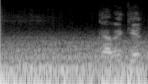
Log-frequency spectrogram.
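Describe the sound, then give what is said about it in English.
A voice imitates the engine of a little Toyota car, a Toyota Yaris, with a low, steady buzzing drone, then briefly rises into higher revving tones near the end. The sound is fairly loud. “I got a little Toyota, what is that car that Toppy has?”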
